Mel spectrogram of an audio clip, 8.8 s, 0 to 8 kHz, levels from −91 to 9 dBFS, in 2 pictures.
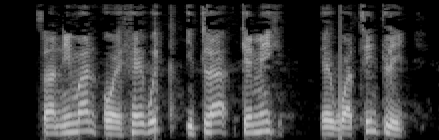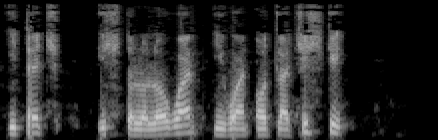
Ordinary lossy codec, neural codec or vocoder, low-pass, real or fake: MP3, 32 kbps; vocoder, 24 kHz, 100 mel bands, Vocos; 7.2 kHz; fake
